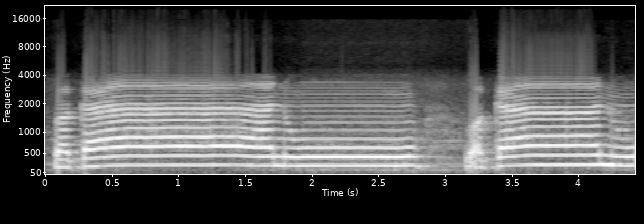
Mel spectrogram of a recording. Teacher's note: ये दोनों हरूफ मद्दलीन हैं, इन दोनों हरूफ को हम लंबा करेंगे।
